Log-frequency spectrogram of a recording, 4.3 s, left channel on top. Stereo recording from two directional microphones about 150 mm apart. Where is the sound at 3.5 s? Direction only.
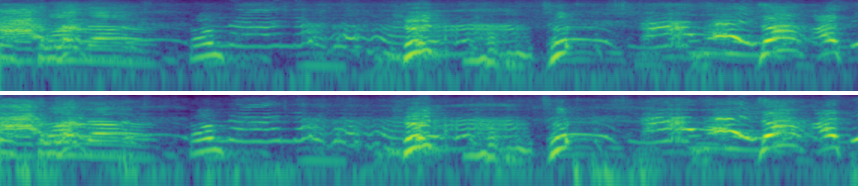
35° right (ahead or behind).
